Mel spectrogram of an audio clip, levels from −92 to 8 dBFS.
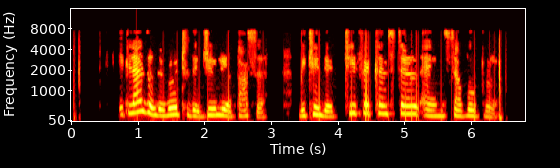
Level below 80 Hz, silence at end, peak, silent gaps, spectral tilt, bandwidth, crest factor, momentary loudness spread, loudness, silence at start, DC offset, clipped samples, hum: -52 dBFS; 0.35 s; 0 dBFS; 2.96-3.16 s, 3.33-3.41 s, 4.00-4.10 s; -3.5 dB/octave; 8.2 kHz; 18 dB; 13 LU; -18 LUFS; 0.75 s; under 0.1%; under 0.1%; none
